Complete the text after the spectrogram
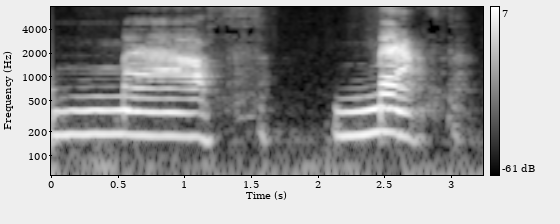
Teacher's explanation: every single time I said that th sound my tongue came out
